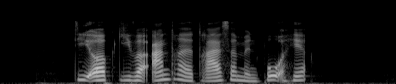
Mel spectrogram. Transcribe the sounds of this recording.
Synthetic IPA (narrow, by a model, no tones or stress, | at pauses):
d̥iɒ̽b̥̚ɡ̥ḭːʊɐʔɑ̈nd̥ʁɐæd̥ʁasɐmee̝nb̥o̝ɐ̰ɦeɐ̰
